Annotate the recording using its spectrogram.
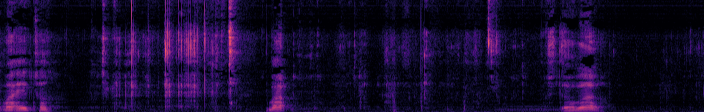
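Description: A woman chews crunchy food close by.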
